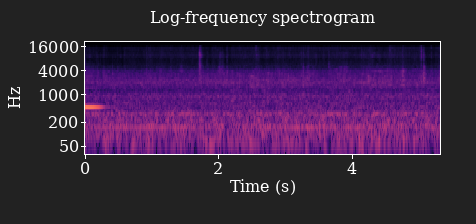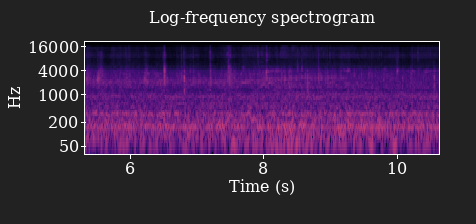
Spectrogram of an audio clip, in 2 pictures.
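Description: Steady jet airliner cabin noise heard from a window seat while the plane taxis slowly: a constant engine hum over a low rumble, with a few faint clicks in the second half. A loud steady beep cuts off just after the start.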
